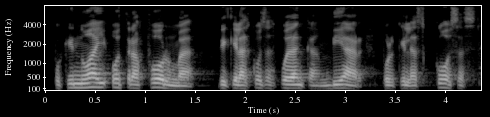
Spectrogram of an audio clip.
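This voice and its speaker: A man preaching a sermon as pastor, swelling loud on key phrases, then easing back into a quieter teaching tone, often asking the congregation to agree. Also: medium pitch, moderate pace. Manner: asks the congregation "¿verdad?" and addresses them as brothers. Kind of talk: Spanish-language sermon.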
